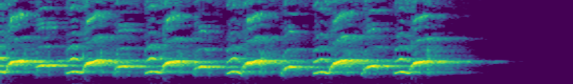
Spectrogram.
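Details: Male cockatiel in full song: continuous quick warbling phrases, high chirps dropping to lower notes in a repeating pattern, ending cleanly after about two and a half seconds.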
